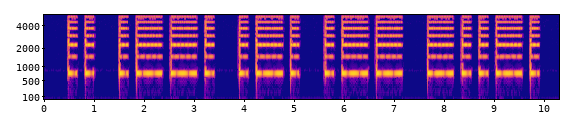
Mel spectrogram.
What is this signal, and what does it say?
Morse code, heard as a keyed tone, about 7 wpm, 3700 Hz, with noise. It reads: IPRW/
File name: Morze-HA2MN / hang / 15 GYAKORLAT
